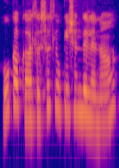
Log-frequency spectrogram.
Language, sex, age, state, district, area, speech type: Marathi, female, 18-30, Maharashtra, Pune, urban, spontaneous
